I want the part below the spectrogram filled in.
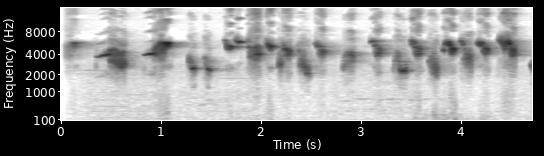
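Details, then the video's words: Mongolian lark singing a song filled with local-style phrases: loud, rapid series of short chirped and buzzy notes, each lasting a fraction of a second, delivered in a steady, slightly varied stream. "Mongolian lark isian lokalan"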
